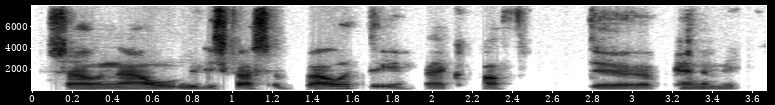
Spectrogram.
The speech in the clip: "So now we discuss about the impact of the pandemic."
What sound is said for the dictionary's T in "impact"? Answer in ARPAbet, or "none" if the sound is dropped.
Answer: T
